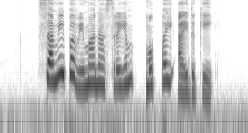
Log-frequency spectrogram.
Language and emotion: Telugu, neutral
